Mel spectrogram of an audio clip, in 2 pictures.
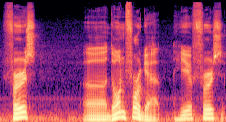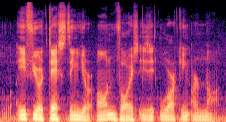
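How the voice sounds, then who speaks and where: A man hosting an unscripted software tutorial in a halting, repetitive way, often restarting his phrases. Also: lowish voice. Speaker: tutorial host.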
